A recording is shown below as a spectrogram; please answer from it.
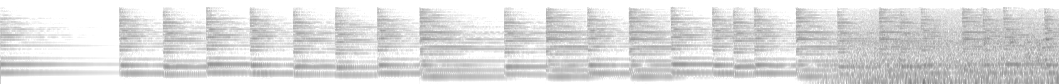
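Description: Solo harpsichord music, a melody of plucked single notes. About eight seconds in, the loud, steady rushing noise of a Navy LCAC hovercraft comes in, heavy in the low end and like an overblown vacuum cleaner, with the music faintly under it.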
